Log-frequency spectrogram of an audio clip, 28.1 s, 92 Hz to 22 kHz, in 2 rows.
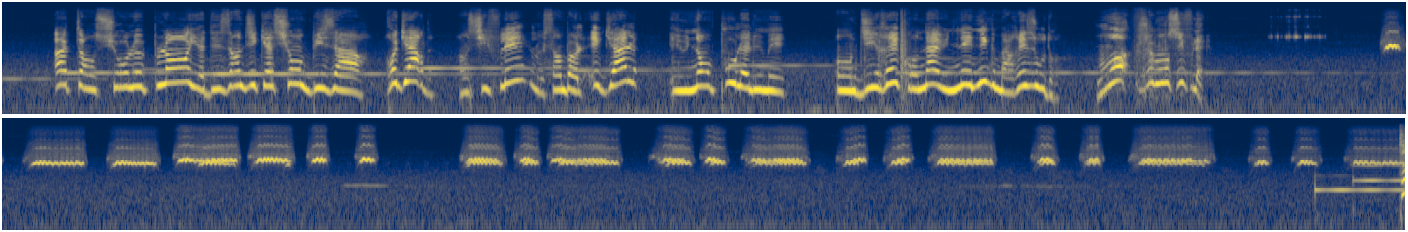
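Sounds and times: hand whistle blasts: 0:13.8 - 0:17.9, 0:18.7 - 0:28.0.

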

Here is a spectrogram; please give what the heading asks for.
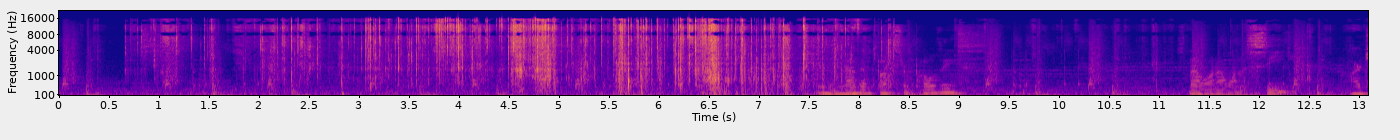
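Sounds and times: foil wrapper crinkling and tearing: 0:00.7 - 0:08.4.

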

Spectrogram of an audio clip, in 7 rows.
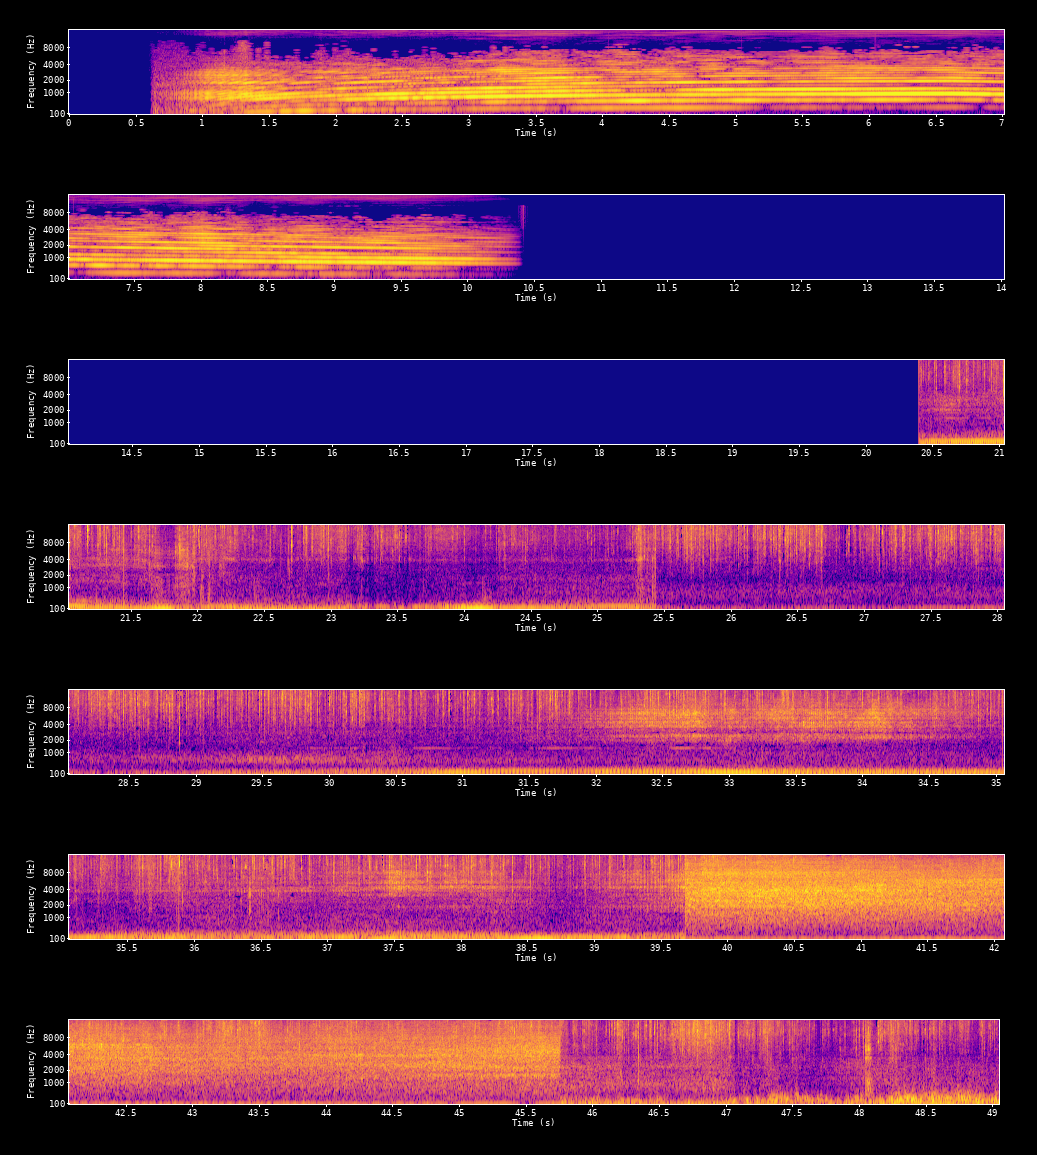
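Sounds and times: warning siren wailing: 0:00.6 - 0:10.5, 0:20.4 - 0:46.4
low rumble: 0:20.4 - 0:49.0
truck engine running: 0:20.4 - 0:49.0.

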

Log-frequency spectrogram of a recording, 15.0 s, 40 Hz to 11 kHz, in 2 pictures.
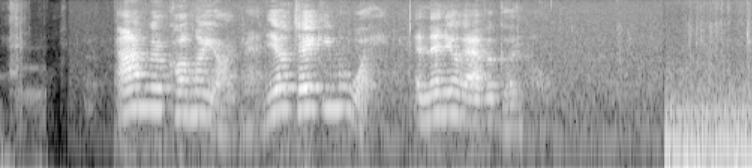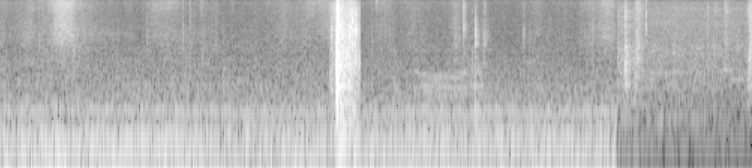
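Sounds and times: truck engine idling: 0:06.6 - 0:13.7
car door slamming: 0:10.6 - 0:12.5.

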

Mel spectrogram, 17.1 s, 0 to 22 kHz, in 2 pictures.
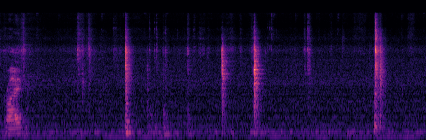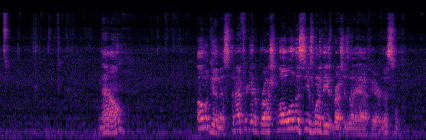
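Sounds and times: low steady hum: 0:00.0 - 0:17.0.

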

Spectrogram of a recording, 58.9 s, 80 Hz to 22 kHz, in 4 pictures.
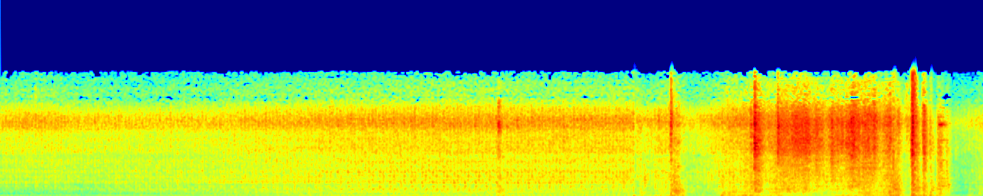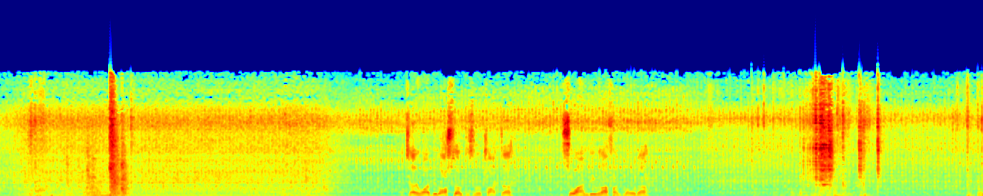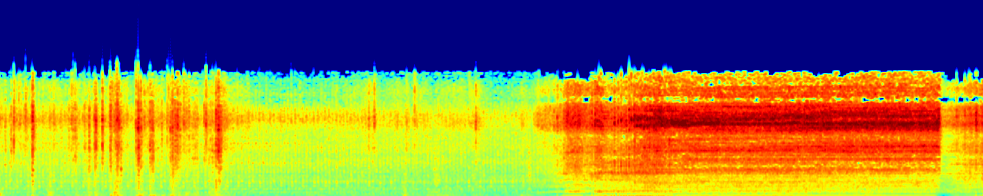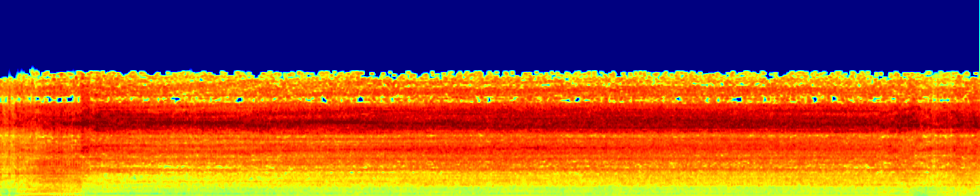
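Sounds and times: tractor engine idling: 0:00.0 - 0:58.9
metal clanks: 0:09.4 - 0:16.9, 0:26.0 - 0:28.2
disc cutter grinding steel: 0:10.8 - 0:13.7, 0:25.4 - 0:28.1, 0:37.4 - 0:58.9.

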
